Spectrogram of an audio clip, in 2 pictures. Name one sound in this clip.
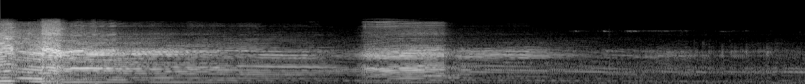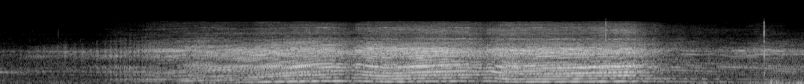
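A motorcycle engine whines in the distance, rising and falling as it circles.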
